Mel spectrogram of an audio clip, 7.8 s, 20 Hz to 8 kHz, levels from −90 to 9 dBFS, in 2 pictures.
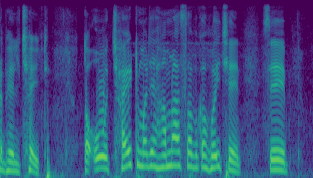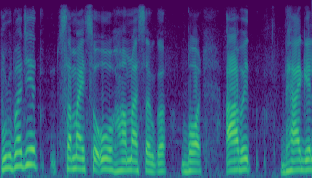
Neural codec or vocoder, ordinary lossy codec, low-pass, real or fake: none; none; 7.2 kHz; real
